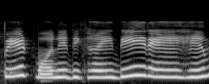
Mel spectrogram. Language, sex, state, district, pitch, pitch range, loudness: Hindi, female, Himachal Pradesh, Shimla, 335 Hz, 325-375 Hz, -11 LUFS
